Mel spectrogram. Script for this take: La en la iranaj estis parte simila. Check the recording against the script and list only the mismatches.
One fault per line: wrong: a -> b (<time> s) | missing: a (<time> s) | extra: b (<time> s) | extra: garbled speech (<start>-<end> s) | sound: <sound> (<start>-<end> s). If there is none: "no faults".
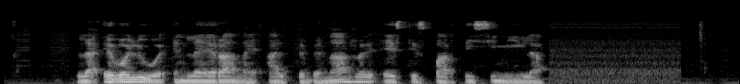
extra: evoluo (1.1 s)
extra: altebenaĵoj (2.8 s)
